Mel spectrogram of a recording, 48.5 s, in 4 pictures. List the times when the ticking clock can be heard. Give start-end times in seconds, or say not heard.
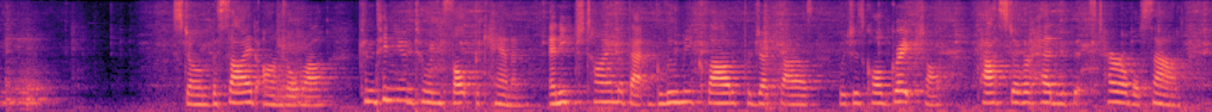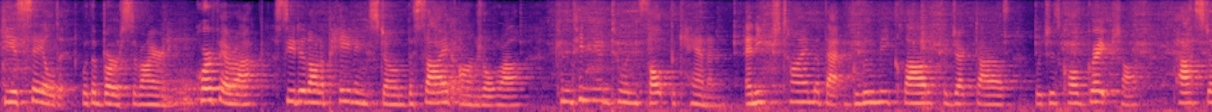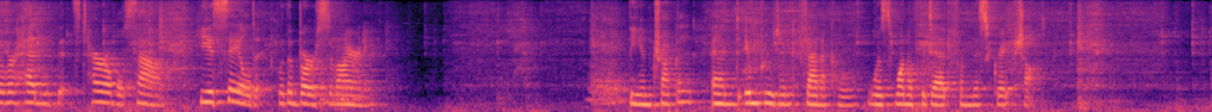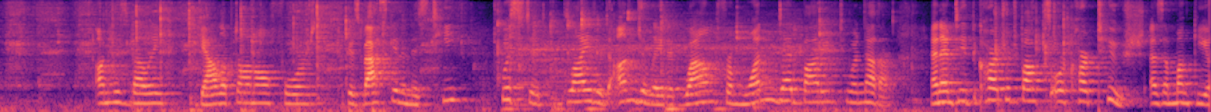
not heard.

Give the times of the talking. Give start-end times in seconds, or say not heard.
1.8-28.1, 30.6-34.6, 37.3-48.4.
